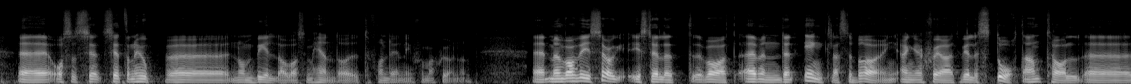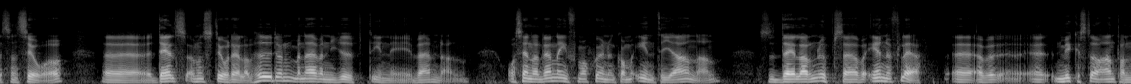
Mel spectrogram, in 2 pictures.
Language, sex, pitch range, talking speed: English, male, 100-125 Hz, 185 wpm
